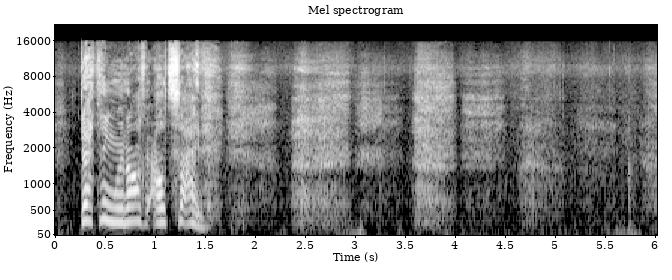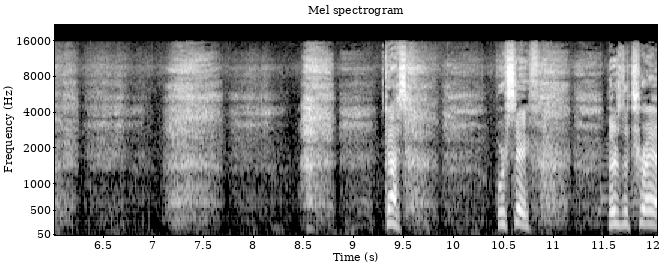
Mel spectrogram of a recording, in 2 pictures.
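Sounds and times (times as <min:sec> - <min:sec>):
person breathing hard: 0:01.5 - 0:11.6.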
